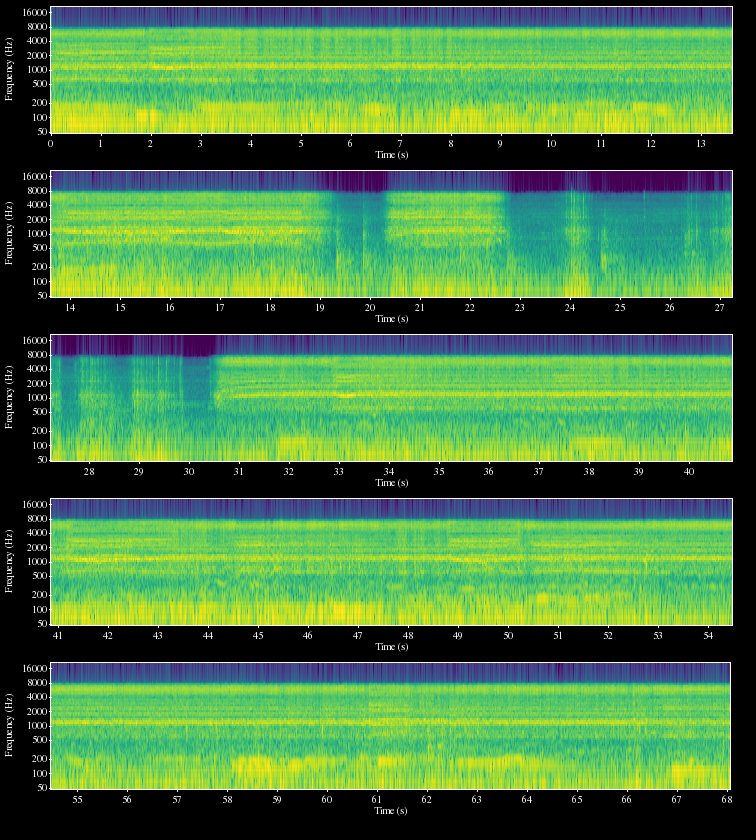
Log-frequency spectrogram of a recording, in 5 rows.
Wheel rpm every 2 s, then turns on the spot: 160, 160, 160, 160, 160, 160, 160, 160, 160, 70, 120, 50, 0, 10, 20, 100, 160, 160, 160, 160, 160, 160, 160, 160, 160, 160, 160, 160, 160, 160, 160, 160, 160, 160.
22-24 26-30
